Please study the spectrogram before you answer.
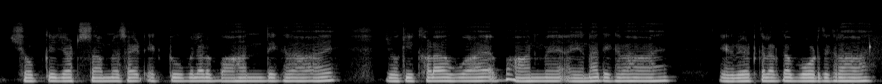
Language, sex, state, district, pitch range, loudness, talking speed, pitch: Hindi, male, Bihar, East Champaran, 155-160 Hz, -23 LUFS, 210 wpm, 160 Hz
